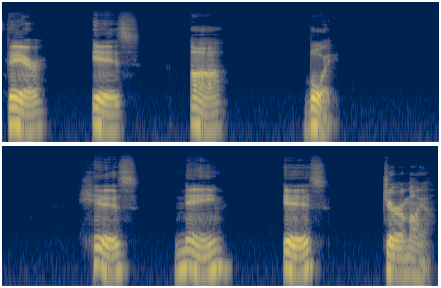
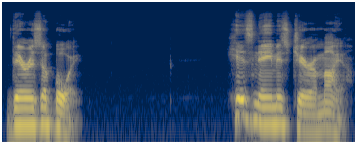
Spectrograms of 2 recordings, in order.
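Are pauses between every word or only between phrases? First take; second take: every word; phrases. First: A pause falls between every single word. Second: Pauses fall only between the phrase chunks. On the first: The speaker calls it wrong. "you don't want to put spaces between each word" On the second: The speaker calls it right. "we're chunking the parts and we're saying them with pause in between"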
